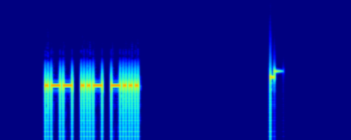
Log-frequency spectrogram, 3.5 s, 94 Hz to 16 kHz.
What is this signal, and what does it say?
Morse code, heard as a keyed tone, about 40 wpm, 700 Hz. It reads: WUB
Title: Three Challenging Letter-Number Combinations 40wpm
